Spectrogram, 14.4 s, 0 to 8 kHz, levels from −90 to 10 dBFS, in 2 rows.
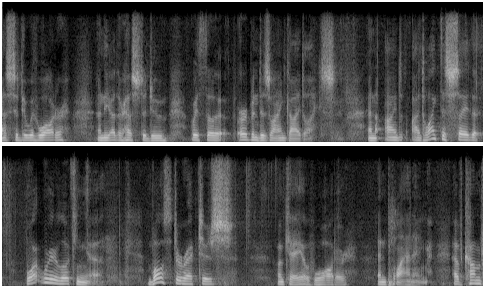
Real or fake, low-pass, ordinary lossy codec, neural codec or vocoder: fake; 7.2 kHz; Opus, 64 kbps; codec, 16 kHz, 0.8 kbps, ZipCodec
